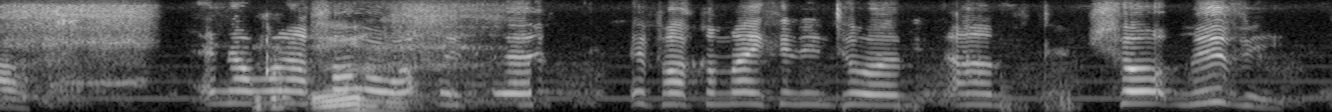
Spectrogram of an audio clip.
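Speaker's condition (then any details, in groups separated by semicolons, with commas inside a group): Cerebral palsy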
